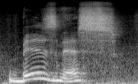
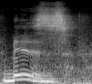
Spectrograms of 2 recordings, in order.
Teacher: notice business the s has the z sound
